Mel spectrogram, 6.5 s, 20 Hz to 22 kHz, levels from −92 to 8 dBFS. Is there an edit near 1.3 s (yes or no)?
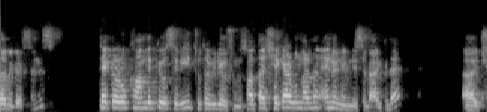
yes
